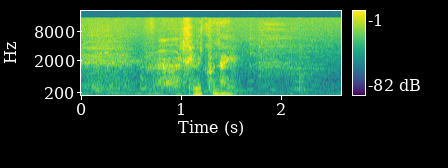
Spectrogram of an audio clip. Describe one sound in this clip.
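A middle-aged man laughs heartily close by.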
